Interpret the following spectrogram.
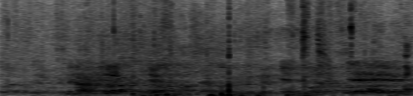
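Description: Indistinct voices in the background, with a run of irregular low thuds from about a second in until near the end and one sharper knock in the middle.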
